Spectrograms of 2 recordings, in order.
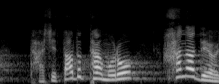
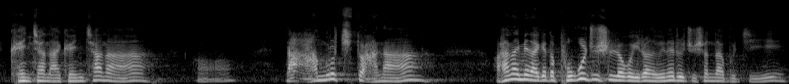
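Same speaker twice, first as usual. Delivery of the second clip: gentle forgiving tone; 3 semitones lower, 3 dB quieter than usual. Shown as a demonstration. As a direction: ease it out softly like letting it go. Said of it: "이 어투가". (부드럽고 느린 용서의 말투)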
